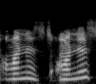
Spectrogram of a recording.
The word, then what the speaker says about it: honest: And honest officer, we pronounce as honest.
